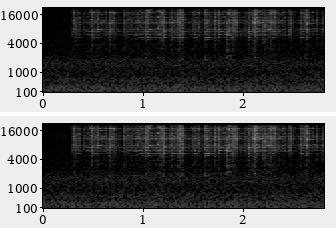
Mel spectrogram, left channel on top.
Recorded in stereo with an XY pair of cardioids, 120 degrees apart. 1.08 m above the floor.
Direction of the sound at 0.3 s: 25° right.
